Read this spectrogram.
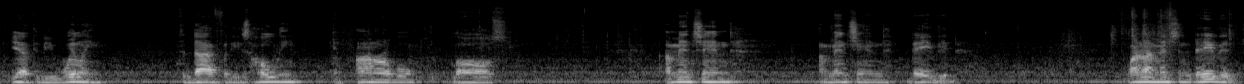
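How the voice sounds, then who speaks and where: Southern us guy preaching from scripture, lowish voice, reads verses slow then breaks it down casual, bit of room noise. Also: darkish tone. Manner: asks rhetorical questions. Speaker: teacher.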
